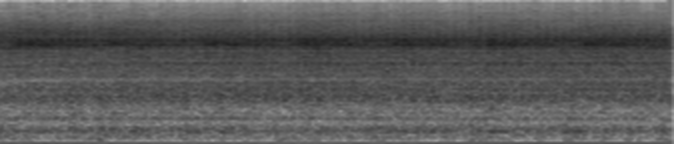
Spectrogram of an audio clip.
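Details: Vehicle with a roaring noise only while driving, front axle lifted: engine hums steadily while the raised front wheel spins on its CV axle, and that wheel bearing runs smooth with no growl or grind; normal wheel bearing.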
